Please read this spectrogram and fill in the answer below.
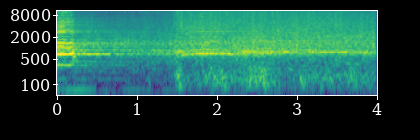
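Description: A held, wavering sung note ends at the start, giving way to audience applause with a faint lingering instrument note, which cuts off abruptly at the end.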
